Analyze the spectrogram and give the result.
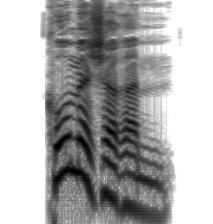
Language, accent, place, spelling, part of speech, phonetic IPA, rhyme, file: German, Germany, Berlin, komischerem, adjective, [ˈkoːmɪʃəʁəm], -oːmɪʃəʁəm, De-komischerem.ogg
- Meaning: strong dative masculine/neuter singular comparative degree of komisch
